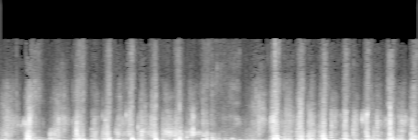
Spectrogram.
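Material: Gel beads.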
